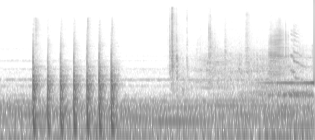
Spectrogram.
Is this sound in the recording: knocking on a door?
yes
